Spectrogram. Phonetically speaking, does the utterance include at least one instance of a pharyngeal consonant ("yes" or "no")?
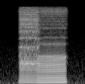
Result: yes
